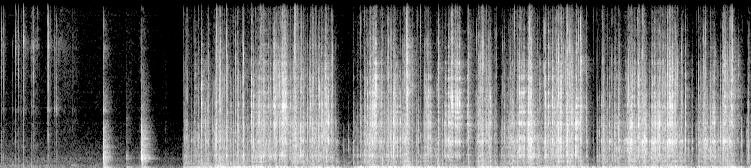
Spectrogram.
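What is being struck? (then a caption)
Pile of small clear acrylic gems. Hands dig into a bowl of loose small clear faceted acrylic gems, scratching and stirring the pile with fingertips and short nails. A few light clicks come first, then from about four seconds on a dense, continuous rattling clatter with a low rumble underneath.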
